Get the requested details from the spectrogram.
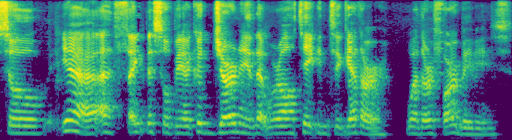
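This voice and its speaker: With a Scottish accent, a man talks at a moderate pace and fairly high pitch, his intonation fairly even and hardly any pauses between words. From Scotland. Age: 30s. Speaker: pet YouTuber. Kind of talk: casual chat.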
